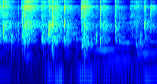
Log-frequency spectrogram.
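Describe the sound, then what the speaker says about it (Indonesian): Audience applauding for an event committee at a meeting, a brief burst of dense clapping from a nearby crowd. "Tepuk tangan dulu buat panitia Pak."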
